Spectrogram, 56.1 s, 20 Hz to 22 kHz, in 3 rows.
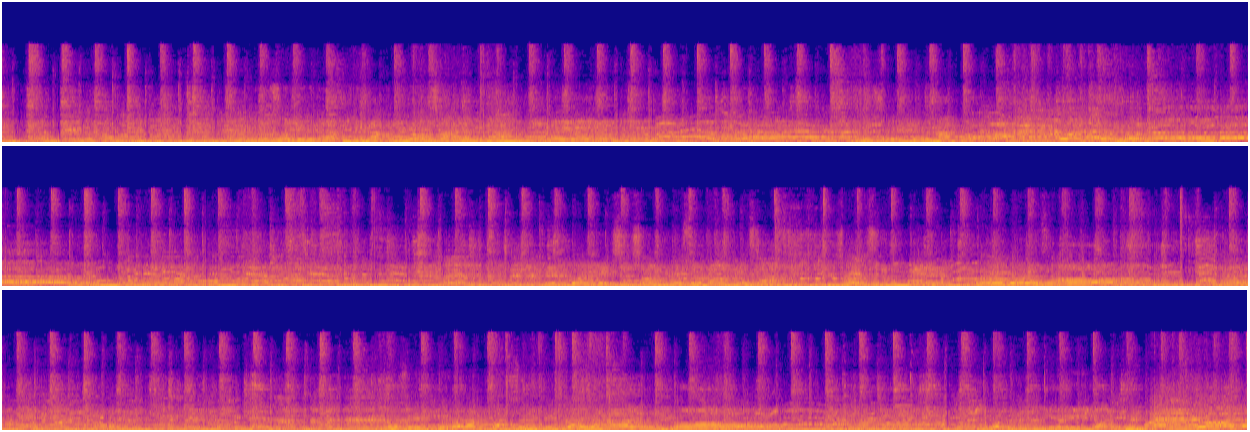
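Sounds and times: man singing into a microphone: 0.0 - 39.2, 42.5 - 56.0
drum kit beat: 0.0 - 56.0
live band playing: 0.0 - 56.0
crowd shouts: 6.4 - 26.0, 32.5 - 39.2, 48.0 - 51.9, 54.5 - 56.0.

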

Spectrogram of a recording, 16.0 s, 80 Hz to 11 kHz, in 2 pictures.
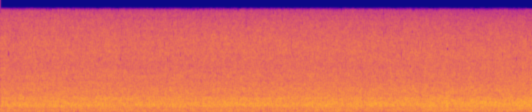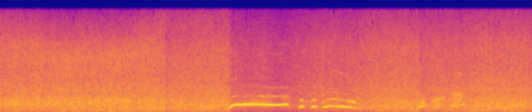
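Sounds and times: whitewater rapid roaring: 0.0 - 15.9
person yelling: 11.4 - 13.4.

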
